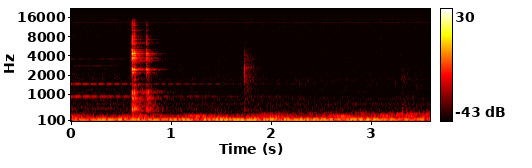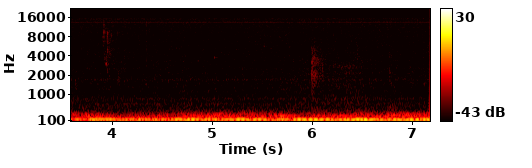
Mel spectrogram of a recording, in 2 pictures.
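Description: Metal utensils clink against a metal plate.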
